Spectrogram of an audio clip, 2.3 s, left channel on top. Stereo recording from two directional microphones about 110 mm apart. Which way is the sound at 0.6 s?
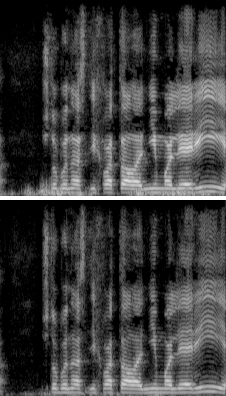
15° right (ahead or behind).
